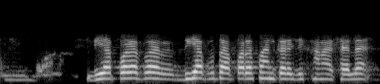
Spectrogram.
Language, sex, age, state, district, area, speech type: Maithili, female, 30-45, Bihar, Supaul, rural, conversation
